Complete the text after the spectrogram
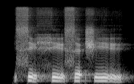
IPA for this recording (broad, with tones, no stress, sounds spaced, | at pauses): s ḛ˦˨ h ḛ˦˨ ɪ̯ s ɛ˦ ʔ ʃ ḛ˦˨ ɪ̯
